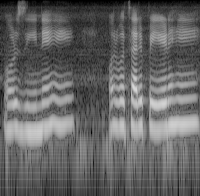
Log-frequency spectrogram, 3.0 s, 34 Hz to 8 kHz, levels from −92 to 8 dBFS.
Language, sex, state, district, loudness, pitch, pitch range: Hindi, female, Madhya Pradesh, Bhopal, -18 LUFS, 230 Hz, 220-250 Hz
